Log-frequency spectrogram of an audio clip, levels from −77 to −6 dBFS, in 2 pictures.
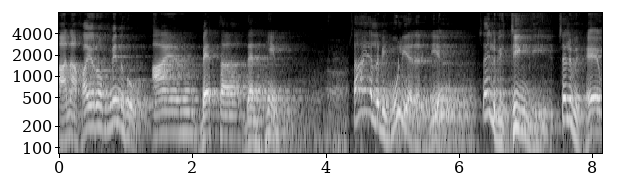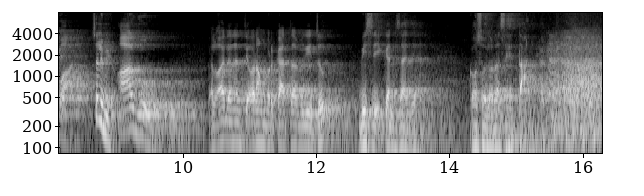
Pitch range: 110-135 Hz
